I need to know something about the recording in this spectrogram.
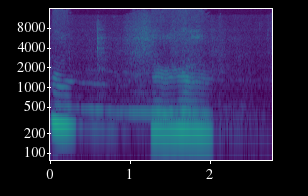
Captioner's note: disappointed sounds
